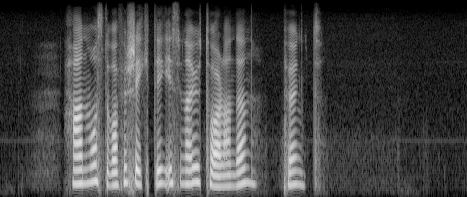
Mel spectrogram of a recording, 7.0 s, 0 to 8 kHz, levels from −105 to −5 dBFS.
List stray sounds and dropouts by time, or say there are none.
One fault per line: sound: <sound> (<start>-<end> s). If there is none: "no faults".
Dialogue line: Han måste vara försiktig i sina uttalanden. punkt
no faults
